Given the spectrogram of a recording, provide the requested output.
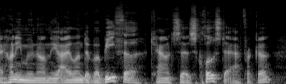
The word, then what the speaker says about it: Ibiza: I'm a guy who's never been anywhere near Africa, unless enjoying my honeymoon on the island of Ibiza counts as close to Africa. It's pronounced Ibiza, not Ibiza.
